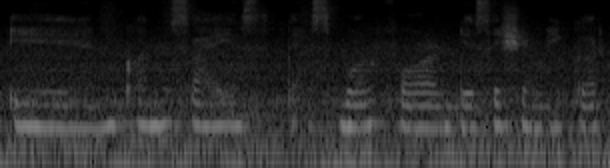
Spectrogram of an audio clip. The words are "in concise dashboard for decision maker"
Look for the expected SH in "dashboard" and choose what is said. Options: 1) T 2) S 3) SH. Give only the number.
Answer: 2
